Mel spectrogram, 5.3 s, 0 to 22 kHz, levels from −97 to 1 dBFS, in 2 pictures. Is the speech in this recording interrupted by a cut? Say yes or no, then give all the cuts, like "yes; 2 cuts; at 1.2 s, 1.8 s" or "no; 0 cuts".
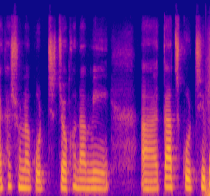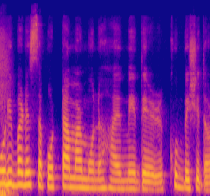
yes; 1 cut; at 2.6 s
